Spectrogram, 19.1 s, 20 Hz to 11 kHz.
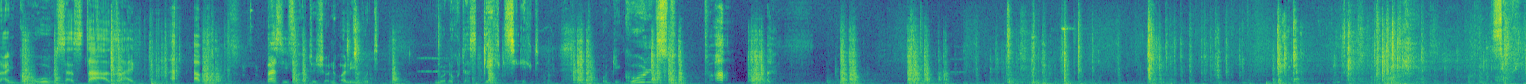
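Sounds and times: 
speech: 0:00.0 - 0:09.7
home door opening with handle and latch: 0:00.0 - 0:19.0.

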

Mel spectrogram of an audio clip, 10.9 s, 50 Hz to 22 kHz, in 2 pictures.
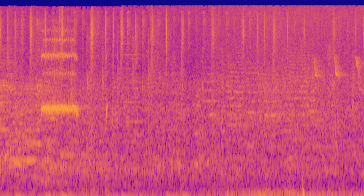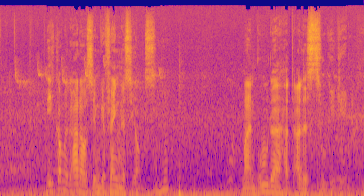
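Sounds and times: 
busy crowd murmur: 0:00.0 - 0:06.5
referee's whistle blast starting the match: 0:00.6 - 0:01.2
speech: 0:06.2 - 0:08.1, 0:09.1 - 0:10.9.

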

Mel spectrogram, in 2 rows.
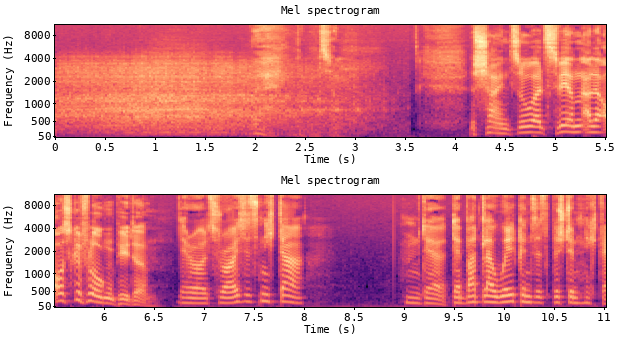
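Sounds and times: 
heavy truck engine rumbling and winding down: 0:00.0 - 0:03.6
truck air brakes hissing: 0:00.0 - 0:03.6
speech: 0:02.0 - 0:02.8, 0:04.2 - 0:08.2, 0:09.0 - 0:11.0.

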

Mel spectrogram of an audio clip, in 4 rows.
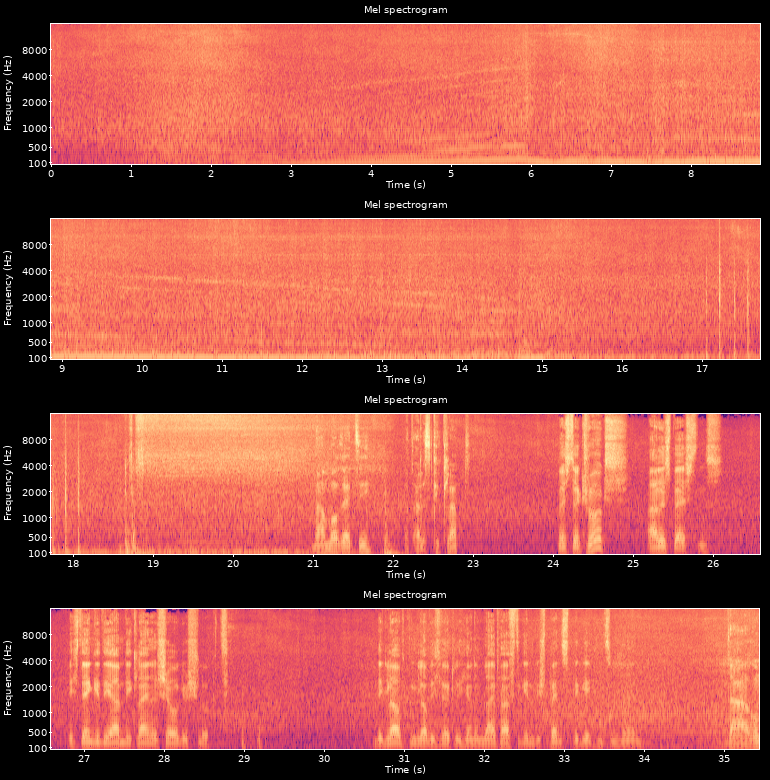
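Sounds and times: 
steady traffic noise at a motorway rest area: 0:00.0 - 0:24.1, 0:26.0 - 0:27.5, 0:28.6 - 0:35.4
car engine humming and revving at a motorway rest area: 0:02.8 - 0:16.0, 0:18.6 - 0:22.4
solid thump: 0:18.6 - 0:22.4
speech: 0:21.1 - 0:23.0, 0:24.0 - 0:26.2, 0:26.8 - 0:29.1, 0:30.6 - 0:34.2, 0:35.0 - 0:35.4.

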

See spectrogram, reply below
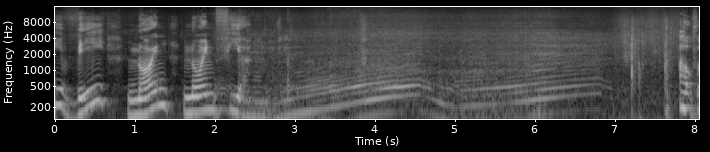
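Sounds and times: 
speech: 0:00.0 - 0:03.1, 0:07.8 - 0:08.0
car engine revving and pulling away: 0:01.9 - 0:07.6.

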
